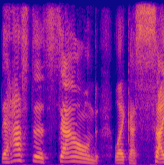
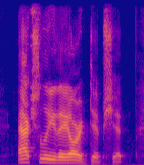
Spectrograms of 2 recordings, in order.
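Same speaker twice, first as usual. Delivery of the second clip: ordinary talk, nothing marked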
